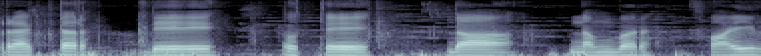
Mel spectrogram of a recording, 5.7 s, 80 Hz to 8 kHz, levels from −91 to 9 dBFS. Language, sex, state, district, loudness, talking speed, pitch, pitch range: Punjabi, male, Punjab, Fazilka, -17 LUFS, 65 wpm, 120 Hz, 110-125 Hz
